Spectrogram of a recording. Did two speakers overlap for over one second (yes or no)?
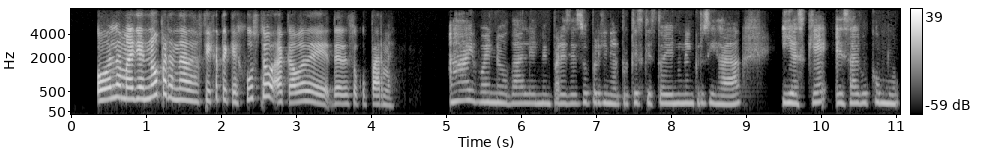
no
